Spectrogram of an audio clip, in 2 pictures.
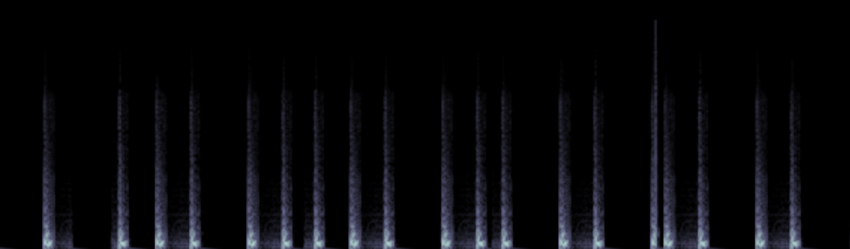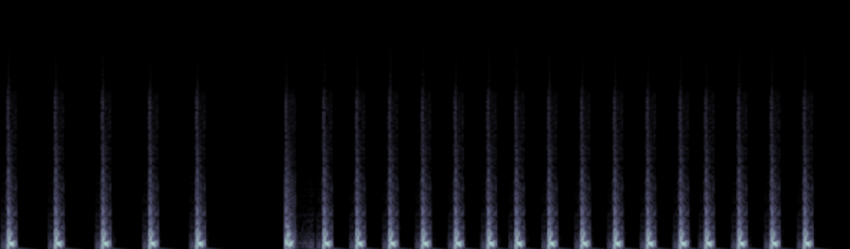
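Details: Repeated low heartbeat thuds, mostly in lub-dub pairs, with a brief pause near the end; heart sounds.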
